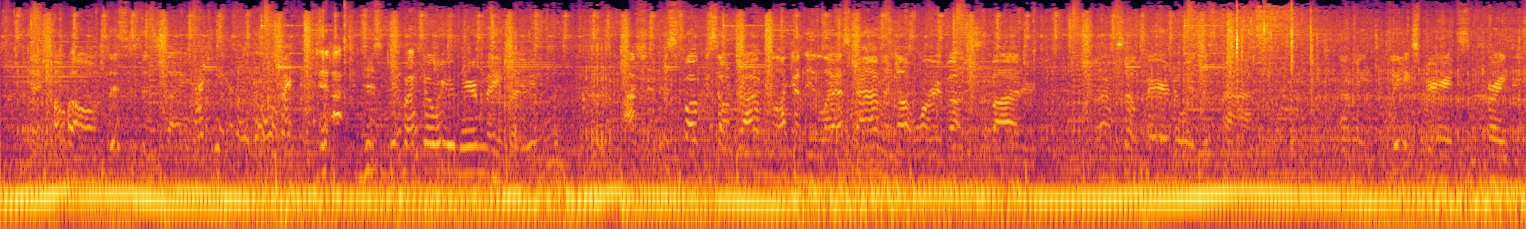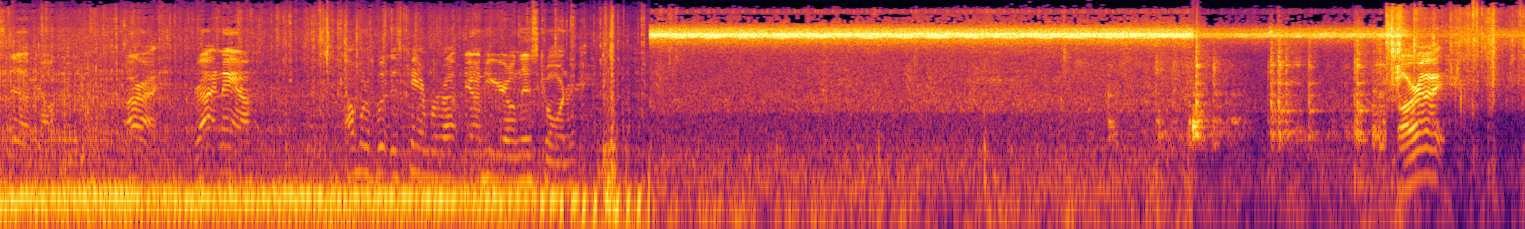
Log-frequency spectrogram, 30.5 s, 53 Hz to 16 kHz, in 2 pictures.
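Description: Polaris 500 Crew side-by-side's engine running with knocks and rattles as it drives over a rough woodland trail. The engine sound stops abruptly about two-thirds of the way in, leaving a steady high-pitched buzz.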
